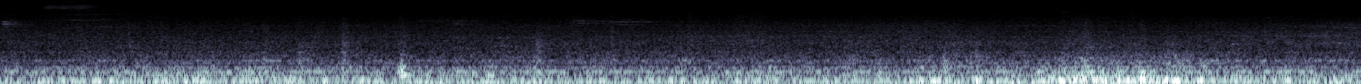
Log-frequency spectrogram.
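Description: Passenger train in motion, heard from the rear of its last coach: a steady low rumble of the wheels running on the rails, with a few faint light ticks.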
